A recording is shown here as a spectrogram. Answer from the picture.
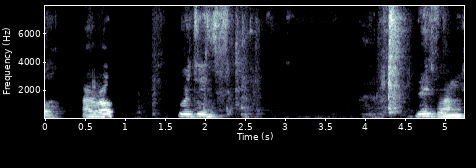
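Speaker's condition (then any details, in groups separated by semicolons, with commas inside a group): Cerebral palsy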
